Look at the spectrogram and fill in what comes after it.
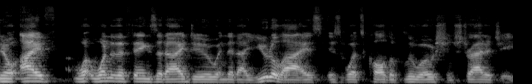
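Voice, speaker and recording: This man has a plain, everyday voice with an American accent, talking at a fairly quick pace with hardly any pauses, a medium pitch and fairly even intonation. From Philadelphia / South Jersey. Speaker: entrepreneur and podcaster. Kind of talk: casual chat.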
